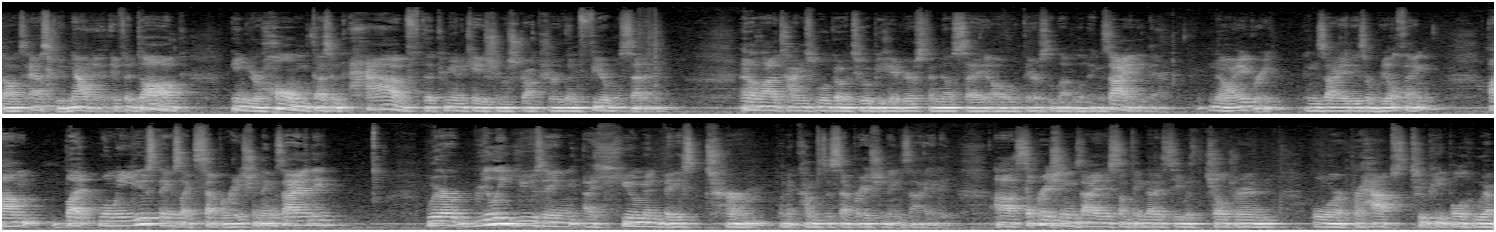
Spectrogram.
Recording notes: Have a listen to my lecture at the Chatham Public Library in beautiful Chatham New York. It was a great day with an amazing group of people.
